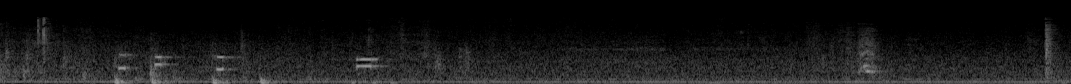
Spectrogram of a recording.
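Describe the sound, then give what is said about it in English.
Telephone keypad tones dial an account code: a few short dual-pitched beeps at uneven intervals over a steady low hum, with long quiet gaps between presses. “The account code you have dialed is not valid.”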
